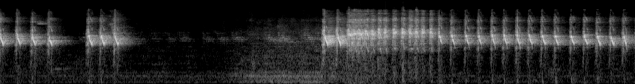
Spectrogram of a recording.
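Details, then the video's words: Greater green leafbird on a tutor recording for the jantrok singing style: two short bursts of quick buzzy notes, a faint murmuring gap, then a loud, sustained run of rapid high chips that rises slightly at its start. "CUCAK IJO Auto JANTROK denger Suara Masteran ini"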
